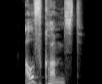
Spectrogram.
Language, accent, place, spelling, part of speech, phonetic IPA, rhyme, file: German, Germany, Berlin, aufkommst, verb, [ˈaʊ̯fˌkɔmst], -aʊ̯fkɔmst, De-aufkommst.ogg
- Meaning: second-person singular dependent present of aufkommen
